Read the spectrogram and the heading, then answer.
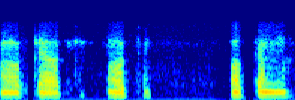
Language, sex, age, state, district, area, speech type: Telugu, male, 18-30, Andhra Pradesh, Kakinada, urban, conversation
